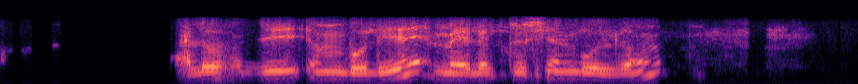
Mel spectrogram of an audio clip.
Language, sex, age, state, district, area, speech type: Hindi, male, 18-30, Madhya Pradesh, Seoni, urban, conversation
